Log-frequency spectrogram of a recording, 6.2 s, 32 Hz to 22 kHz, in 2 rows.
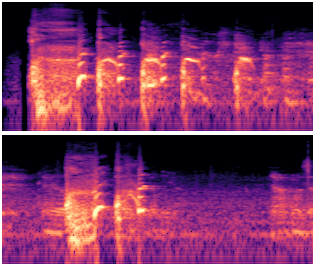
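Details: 32-year-old female, 10 days into an upper respiratory infection diagnosed at urgent care, on antibiotics and steroid, waking from sleep coughing: a cluster of harsh, barky, wet congested coughs, sometimes producing clear mucus.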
